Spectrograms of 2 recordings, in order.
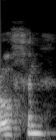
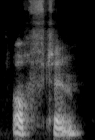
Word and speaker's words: often: what we get often so they say that this T is silent but you do pronounce it I would pronounce it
